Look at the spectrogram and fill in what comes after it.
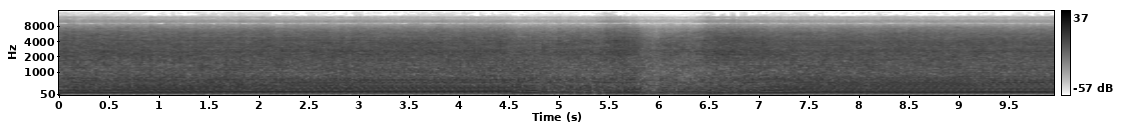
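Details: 1937 Ford with 59 AB flathead V8 after radiator recore and coolant refill, run on hot day through straight-pipe dual exhaust, possibly cammed, recently out of gas: loud deep lumpy burble, quick blip, steady rumble. Healthy normal idle and rev.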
